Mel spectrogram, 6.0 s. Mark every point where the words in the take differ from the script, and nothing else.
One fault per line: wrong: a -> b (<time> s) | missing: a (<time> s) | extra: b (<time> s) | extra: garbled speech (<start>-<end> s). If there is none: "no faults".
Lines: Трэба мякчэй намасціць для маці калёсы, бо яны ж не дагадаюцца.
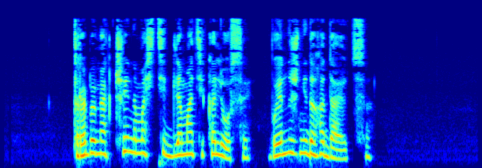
no faults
